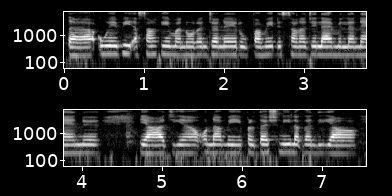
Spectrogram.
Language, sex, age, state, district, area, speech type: Sindhi, female, 30-45, Madhya Pradesh, Katni, urban, spontaneous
